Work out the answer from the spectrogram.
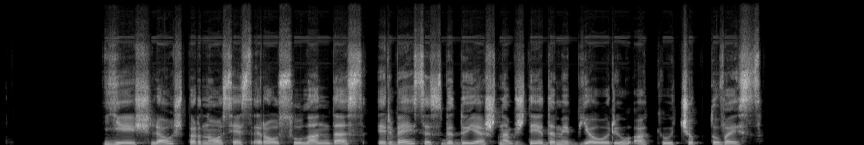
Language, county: Lithuanian, Marijampolė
